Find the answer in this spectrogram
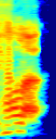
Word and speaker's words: HeLa: I want to say okay and they're called Hela hel cells he hea e l a oh that's how you pronounce it okay today is the 16 24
